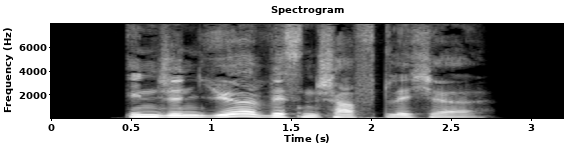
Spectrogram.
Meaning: inflection of ingenieurwissenschaftlich: 1. strong/mixed nominative/accusative feminine singular 2. strong nominative/accusative plural 3. weak nominative all-gender singular
- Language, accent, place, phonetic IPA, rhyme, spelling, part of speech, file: German, Germany, Berlin, [ɪnʒeˈni̯øːɐ̯ˌvɪsn̩ʃaftlɪçə], -øːɐ̯vɪsn̩ʃaftlɪçə, ingenieurwissenschaftliche, adjective, De-ingenieurwissenschaftliche.ogg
